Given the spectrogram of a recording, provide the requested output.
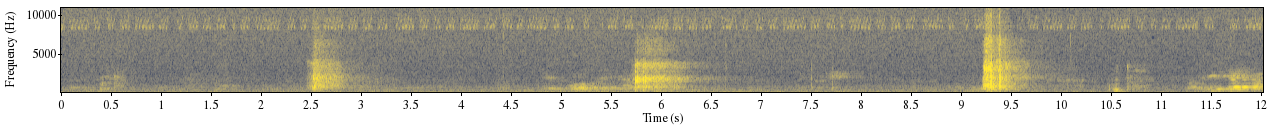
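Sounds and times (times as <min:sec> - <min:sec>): airsoft gunfire echoing: 0:09.2 - 0:09.8.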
